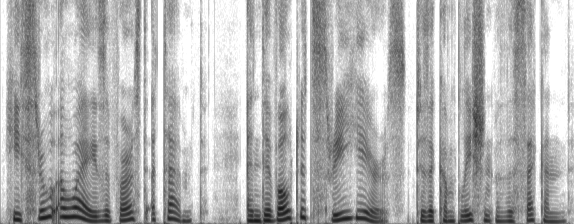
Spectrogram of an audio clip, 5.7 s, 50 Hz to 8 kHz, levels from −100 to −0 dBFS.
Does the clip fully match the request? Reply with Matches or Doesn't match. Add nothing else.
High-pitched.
Matches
